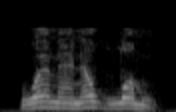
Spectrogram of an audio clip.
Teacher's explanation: قرأ ورش كلمتي ومن أظلم بنقل حركة الهمزة إلى الساكن قبلها وتغليظ اللام فيقولها ومن ظلم، وهي لغة من لغات العرب.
